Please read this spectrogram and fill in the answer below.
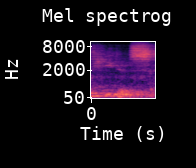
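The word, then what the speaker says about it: Tidus: And I played a young man named Titus, and it is pronounced Titus, not Titus, but I will let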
